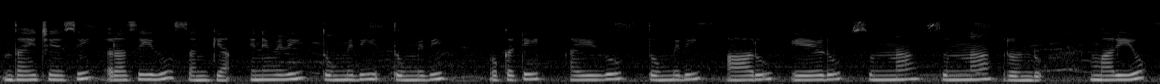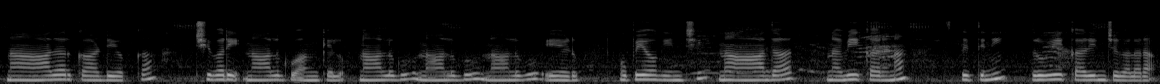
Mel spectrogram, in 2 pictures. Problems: background conversations at intervals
